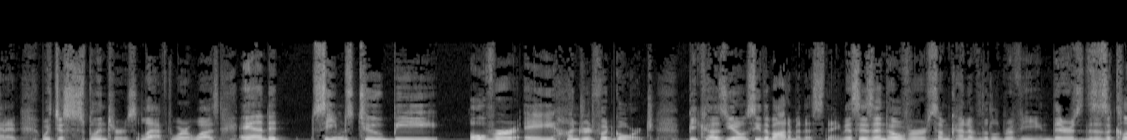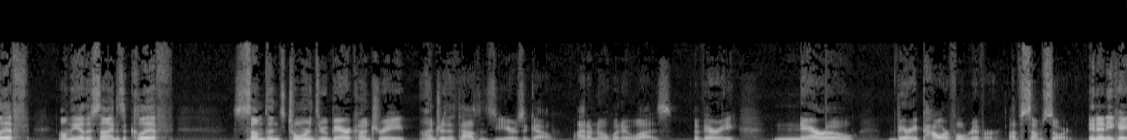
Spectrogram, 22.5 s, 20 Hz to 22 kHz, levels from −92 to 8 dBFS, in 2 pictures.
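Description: At 0.43 s the speech jumps forward. About 20 ms of sound is missing. The same skip returns at 6.14 s, shorter, around 10 ms. At 19.53 s the jump is longest, around 30 ms, and at 21.69 s about 20 ms goes missing. No silence fills any gap. The two sides simply butt together. The likely cause is a dropped buffer (overrun): the hardware overwrote samples before the software collected them.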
